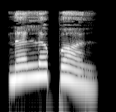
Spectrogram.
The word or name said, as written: ನಲ್ಲಪಾಲ್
